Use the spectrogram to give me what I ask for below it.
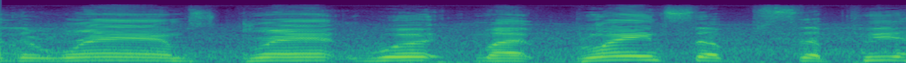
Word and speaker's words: Sapia: Grant Wood, Blaine Sapia, how you pronounce his name?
